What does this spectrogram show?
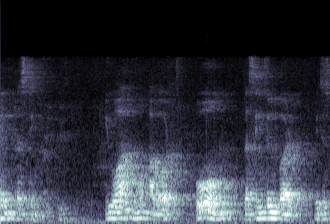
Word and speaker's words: Om: If you dissect, if you put it on a table and dissect, you will get three syllables. A, U, Ma. A plus U, it becomes O. It's known as Samyuktakshara, the conjugation. The conjugation becomes A plus U is O. Again add M, Om. A, U, Ma. The three syllables together make up the word Om.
